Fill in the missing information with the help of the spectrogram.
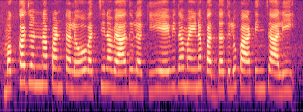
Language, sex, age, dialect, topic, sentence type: Telugu, female, 31-35, Telangana, agriculture, question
